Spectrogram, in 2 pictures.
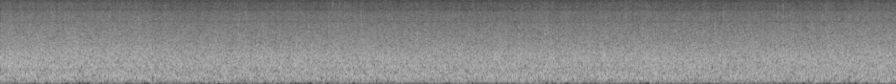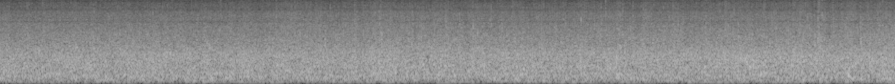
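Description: Mountain stream rushing steadily, an even unbroken sound of flowing water.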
